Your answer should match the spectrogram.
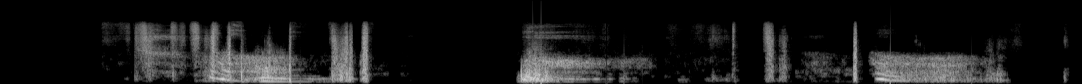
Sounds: Sigh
